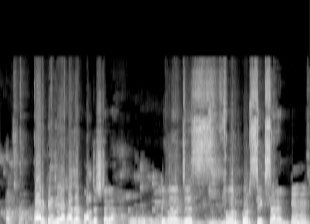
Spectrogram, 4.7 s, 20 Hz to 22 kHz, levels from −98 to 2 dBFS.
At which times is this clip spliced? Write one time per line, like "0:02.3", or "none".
0:01.6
